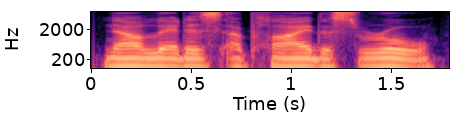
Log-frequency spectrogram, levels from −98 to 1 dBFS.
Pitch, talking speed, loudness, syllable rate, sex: 110 Hz, 200 wpm, -18 LUFS, 4.3 syllables/s, male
